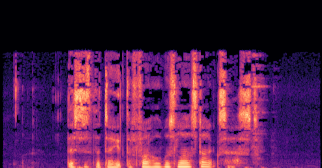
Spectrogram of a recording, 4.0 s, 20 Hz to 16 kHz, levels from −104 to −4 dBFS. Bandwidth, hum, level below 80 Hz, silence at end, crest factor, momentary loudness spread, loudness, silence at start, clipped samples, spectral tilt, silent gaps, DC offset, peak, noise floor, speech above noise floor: 11.5 kHz; none; -50 dBFS; 0.75 s; 18 dB; 13 LU; -17 LUFS; 0.85 s; under 0.1%; -3.5 dB/octave; none; under 0.1%; -2 dBFS; -67 dBFS; 49 dB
